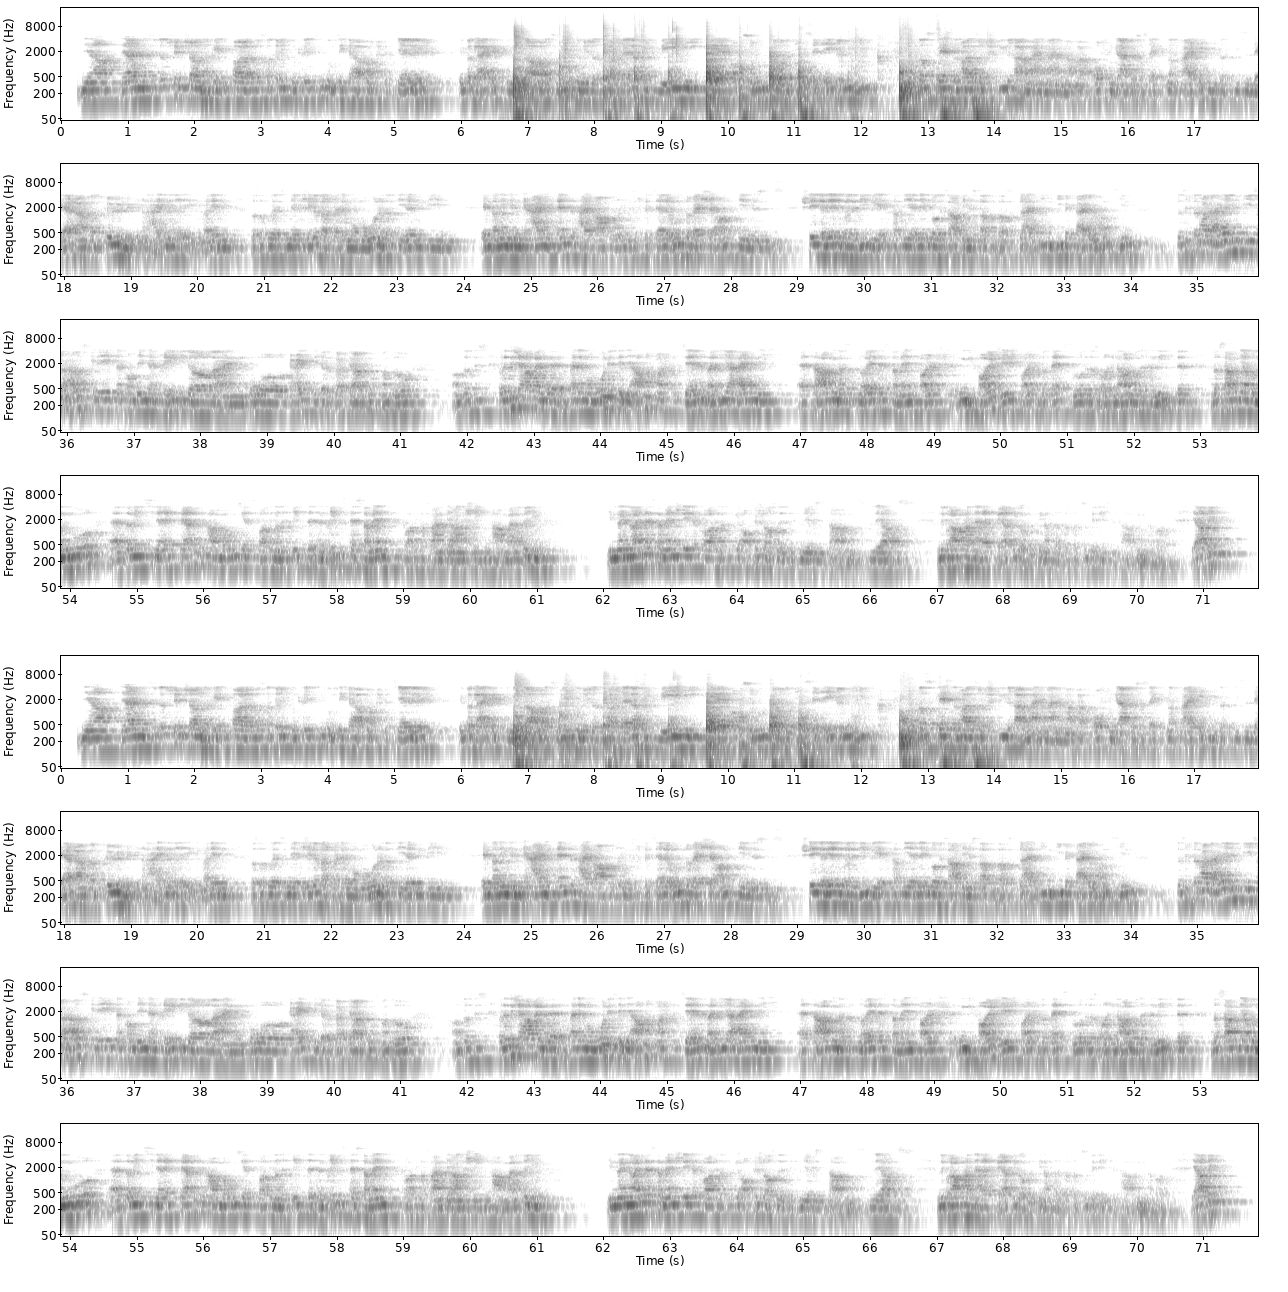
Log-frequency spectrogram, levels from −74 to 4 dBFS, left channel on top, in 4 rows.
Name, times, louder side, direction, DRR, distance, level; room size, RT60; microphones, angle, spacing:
voice 1, 0.2-34.2 34.7-41.4 41.8-46.7 46.9-61.3 62.0-71.2, right 1 dB, 10° right, -8 dB, 0.7 m, -41 dB
sound 1, 6.6-14.1, left 2 dB, 65° left, 0.4 m, -37 dB
2.5 x 2.4 x 3.0 m, 1.1 s
head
